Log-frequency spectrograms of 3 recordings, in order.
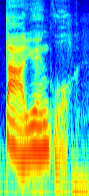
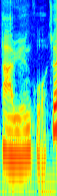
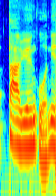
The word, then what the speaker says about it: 大宛: 然后他就想让这个李广利好能够去向卫青霍去病那样好去建功立业，就让他去打西域一个国家叫大宛国。大宛这个字啊，如果我们写成国字的话是大宛，嗯哼，啊大宛国。啊。可是古音的话，我们要读成渊哈，大渊国。所以很多人习惯把这个大大渊国念成大宛国哈。其实我们如果读古音，这个字要读作渊。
